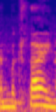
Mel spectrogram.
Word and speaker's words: Maclean: No, yeah, Maclean, I said it right.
